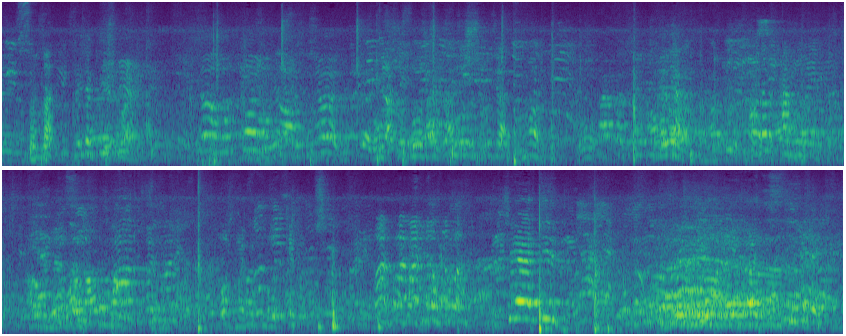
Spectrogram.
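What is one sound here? Young men shout and call to each other across an outdoor pitch.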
